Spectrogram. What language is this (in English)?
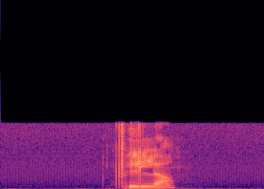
Swedish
